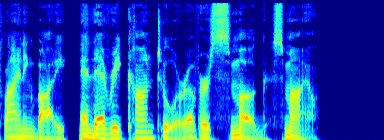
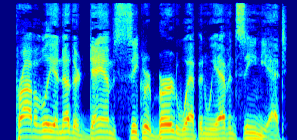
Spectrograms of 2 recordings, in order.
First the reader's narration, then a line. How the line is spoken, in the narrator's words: he growled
